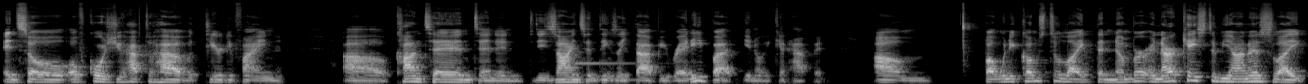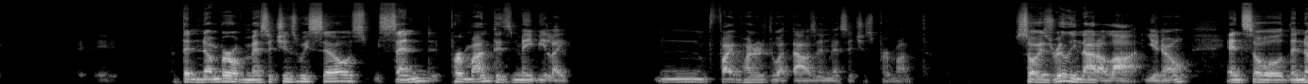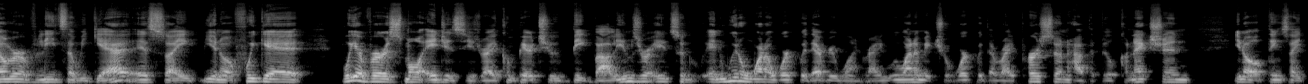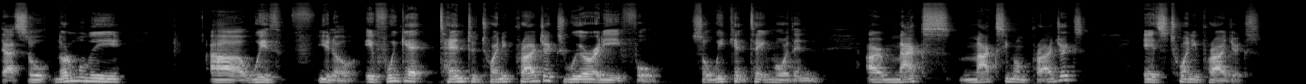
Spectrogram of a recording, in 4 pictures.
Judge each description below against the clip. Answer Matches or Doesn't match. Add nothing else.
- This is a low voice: Matches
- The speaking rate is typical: Matches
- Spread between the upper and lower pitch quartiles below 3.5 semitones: Doesn't match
